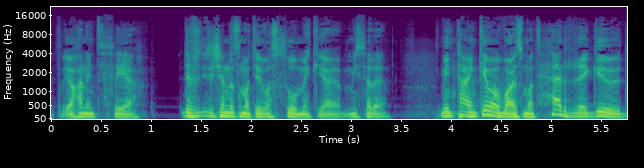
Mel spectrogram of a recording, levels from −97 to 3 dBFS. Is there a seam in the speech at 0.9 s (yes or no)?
no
